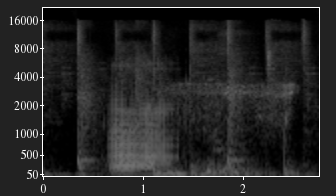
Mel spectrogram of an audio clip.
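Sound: fart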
